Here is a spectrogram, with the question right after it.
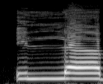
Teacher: کلمت الا میں حرف اللام پہ تشدید ہے تو ہمیں 2 حرف کے برابر لام کو پڑھنا ہے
